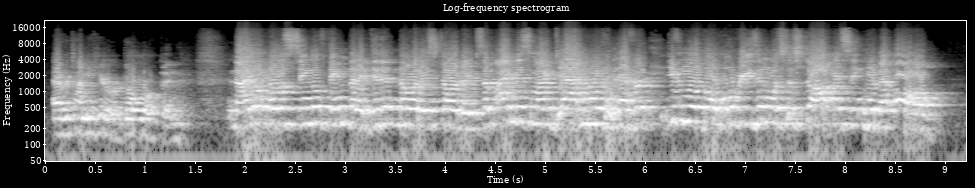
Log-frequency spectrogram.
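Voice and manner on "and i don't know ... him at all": loud, high, desperate grief; climactic, high-pitched wail of words; anguished outburst. Acted. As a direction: cry out how much the loss aches. Climax, misses dead father, acted.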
